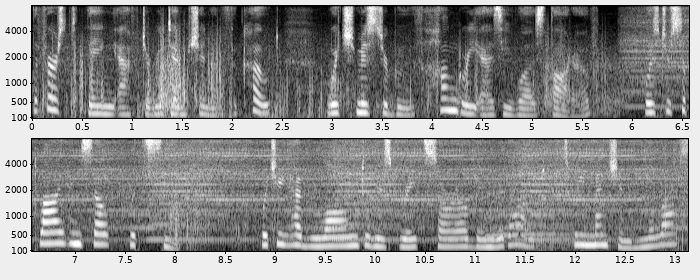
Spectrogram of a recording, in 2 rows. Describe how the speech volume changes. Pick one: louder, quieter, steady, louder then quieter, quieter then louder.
steady.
